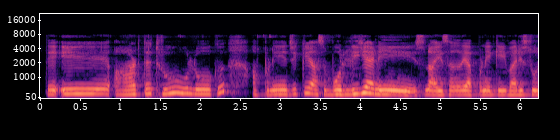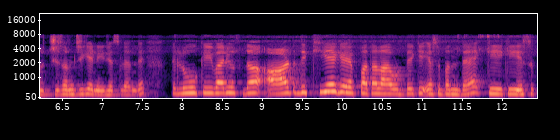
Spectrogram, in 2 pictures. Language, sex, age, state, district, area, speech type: Dogri, female, 30-45, Jammu and Kashmir, Udhampur, rural, spontaneous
